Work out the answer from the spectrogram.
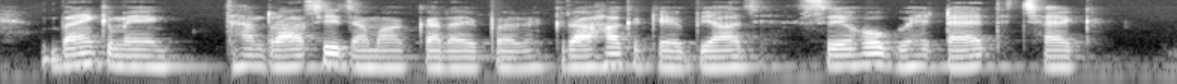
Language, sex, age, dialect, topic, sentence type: Maithili, male, 18-24, Eastern / Thethi, banking, statement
